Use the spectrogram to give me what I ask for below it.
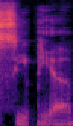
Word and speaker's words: sepia: But I do think the proper pronunciation is sepia. But anyway, I can't stop myself from saying sepia because that's what it looks like. Why would that be a long E sound?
